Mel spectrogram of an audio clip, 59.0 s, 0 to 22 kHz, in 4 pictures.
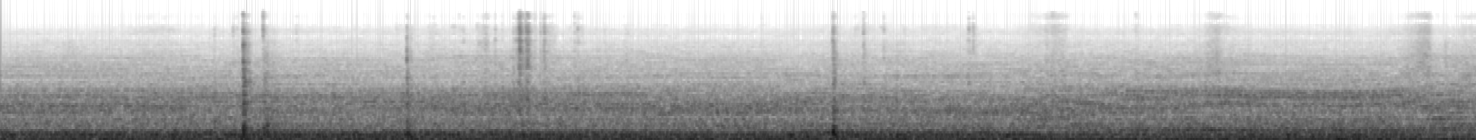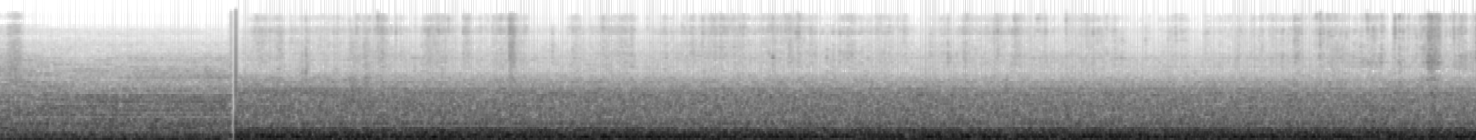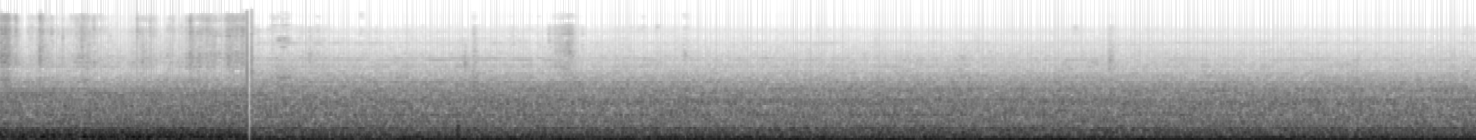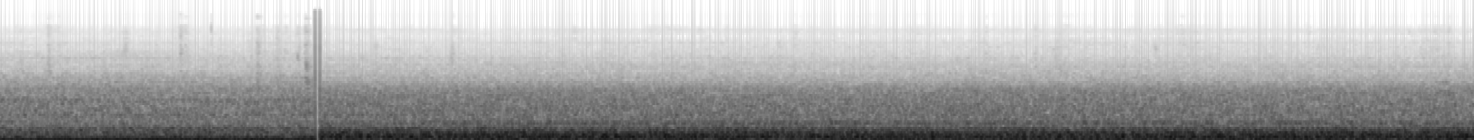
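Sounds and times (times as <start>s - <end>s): airplane cabin engine drone: 0.0s - 59.0s.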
